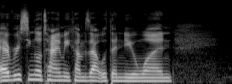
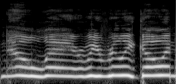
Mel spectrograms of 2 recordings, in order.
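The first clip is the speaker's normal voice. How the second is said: put-on very high, loud, sobbing tearful crying; 13 semitones higher, 8 dB louder than usual. Retelling a mom's reply during a phone call, imitating someone crying. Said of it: "crying on the phone".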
